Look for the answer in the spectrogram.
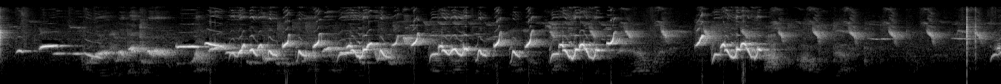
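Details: Murai batu, or white-rumped shama, singing vigorously with rich fill-in material to make rivals answer: a continuous flow of varied slurred whistles, warbles and quick chirps at fluctuating volume.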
